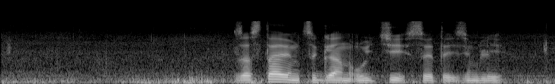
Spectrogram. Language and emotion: Russian, neutral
